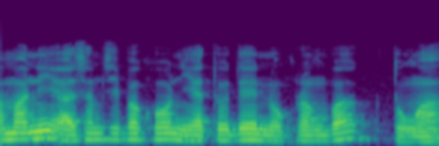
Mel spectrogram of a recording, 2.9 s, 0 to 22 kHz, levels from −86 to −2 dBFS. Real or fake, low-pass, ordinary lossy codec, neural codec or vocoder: real; none; none; none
